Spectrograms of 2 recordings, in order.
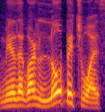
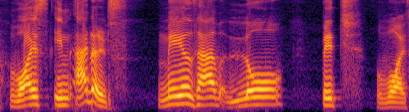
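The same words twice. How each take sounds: First: Said in the usual way. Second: Slow, deliberate dictation pace. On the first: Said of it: "repeats the note normally". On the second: Shown as a demonstration. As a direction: spell it out slowly for note-taking. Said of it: "dictating notes to students".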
